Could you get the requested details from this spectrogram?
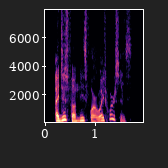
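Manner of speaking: put-on soft, gentle giant voice. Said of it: "gentle giant kinda way".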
